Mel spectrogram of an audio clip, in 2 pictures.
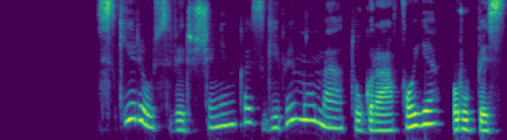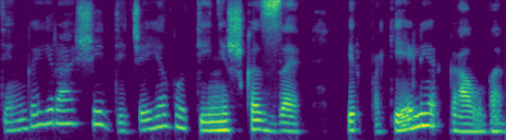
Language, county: Lithuanian, Alytus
